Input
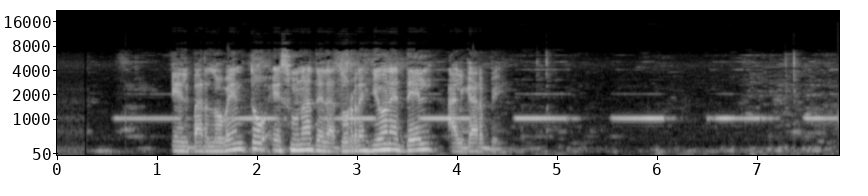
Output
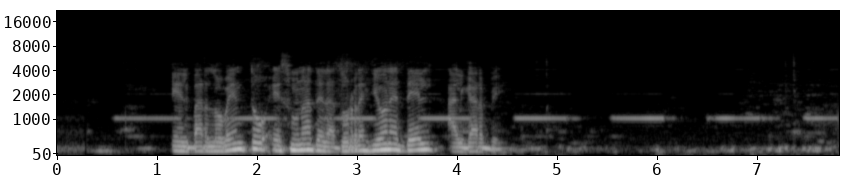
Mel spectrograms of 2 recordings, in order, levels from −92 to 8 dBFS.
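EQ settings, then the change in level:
resonant band-pass 210 Hz, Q 1.8
high-frequency loss of the air 140 metres
−2.0 dB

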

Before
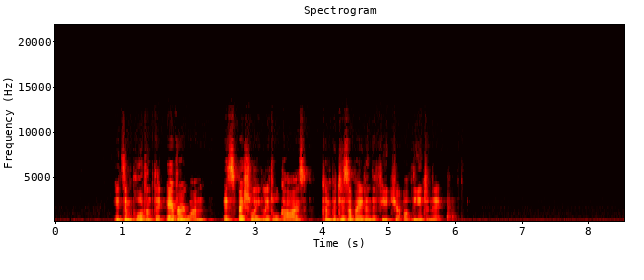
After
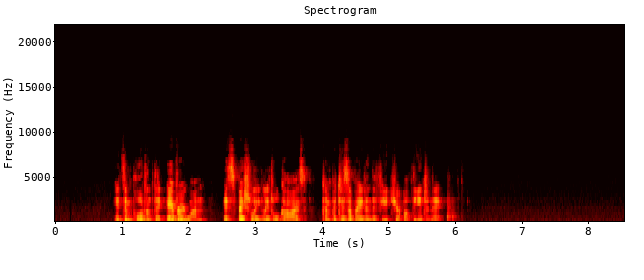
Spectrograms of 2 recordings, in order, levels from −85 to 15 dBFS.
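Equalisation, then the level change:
Butterworth high-pass 320 Hz 36 dB per octave
dynamic equaliser 750 Hz, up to −5 dB, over −39 dBFS, Q 0.8
high-frequency loss of the air 150 metres
+7.5 dB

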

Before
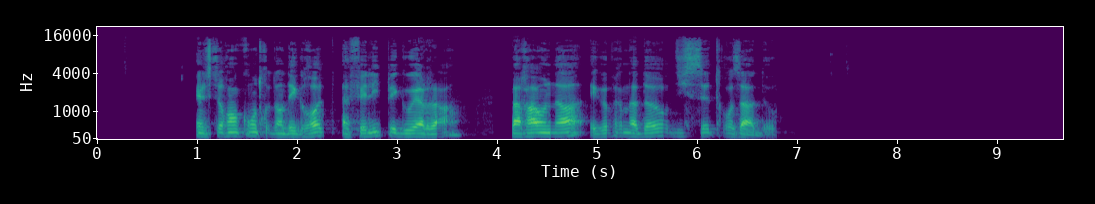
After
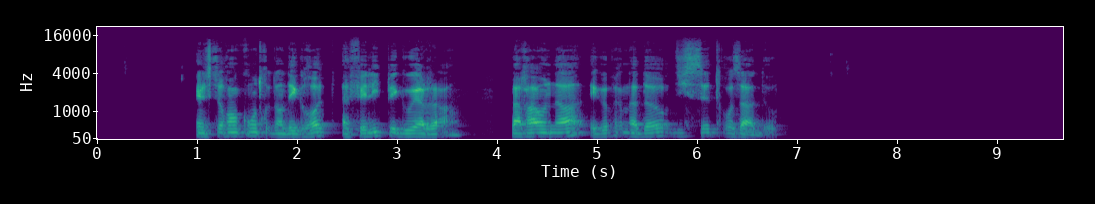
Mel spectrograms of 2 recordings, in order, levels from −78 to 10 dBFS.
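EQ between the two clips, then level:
high-frequency loss of the air 51 metres
high shelf with overshoot 1,600 Hz +7.5 dB, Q 3
mains-hum notches 60/120/180/240/300/360/420/480/540 Hz
−4.5 dB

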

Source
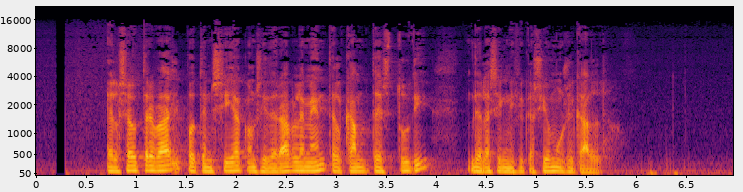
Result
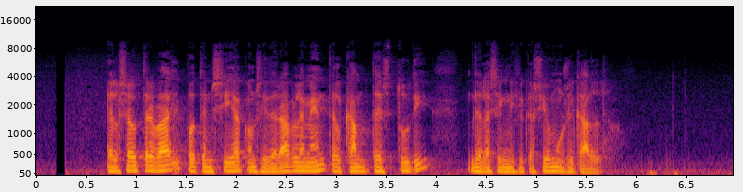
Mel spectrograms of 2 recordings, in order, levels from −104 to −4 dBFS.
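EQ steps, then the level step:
elliptic low-pass filter 9,000 Hz
high-frequency loss of the air 120 metres
high-shelf EQ 4,200 Hz −8 dB
−4.5 dB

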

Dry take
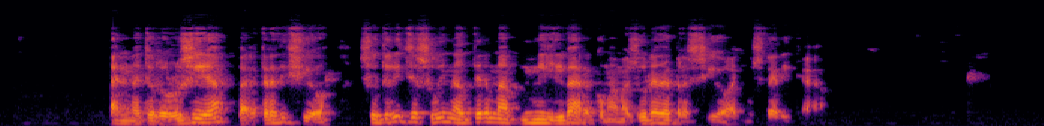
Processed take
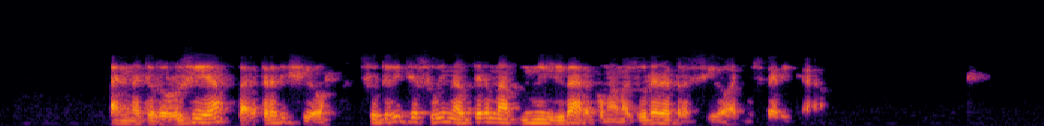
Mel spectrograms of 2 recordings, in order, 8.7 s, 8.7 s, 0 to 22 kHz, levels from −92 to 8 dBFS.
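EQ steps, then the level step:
Chebyshev low-pass with heavy ripple 2,500 Hz, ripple 6 dB
+6.5 dB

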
